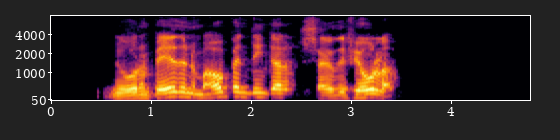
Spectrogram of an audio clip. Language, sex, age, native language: Icelandic, male, 40-49, Icelandic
